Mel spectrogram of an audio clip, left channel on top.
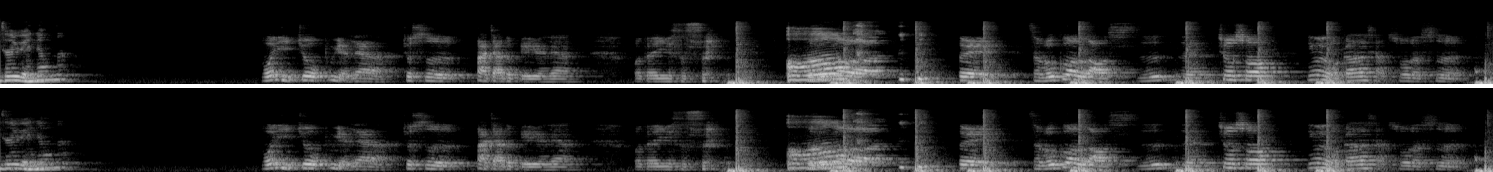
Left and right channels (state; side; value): normal; both; correlation 0.81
